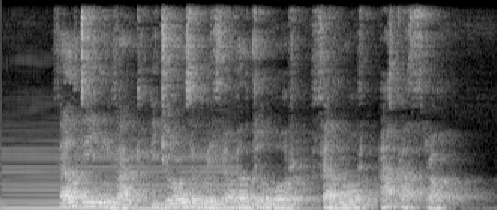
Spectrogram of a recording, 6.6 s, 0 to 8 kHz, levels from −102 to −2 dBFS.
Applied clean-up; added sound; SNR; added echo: none; Bowed string instrument; 11 dB; reverberation time 1.1 s.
